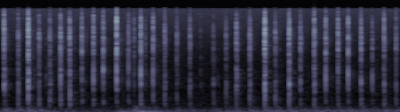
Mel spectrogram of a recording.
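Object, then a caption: Plastic graphing calculator back casing. Fingertips and short nails tap and scratch the back of a hollow black plastic graphing calculator. The result is a fast, steady stream of short, dry clicks with a hollow low thump beneath them and brief bright ticks on top, each dying away almost at once.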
